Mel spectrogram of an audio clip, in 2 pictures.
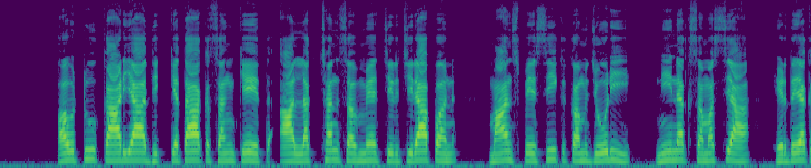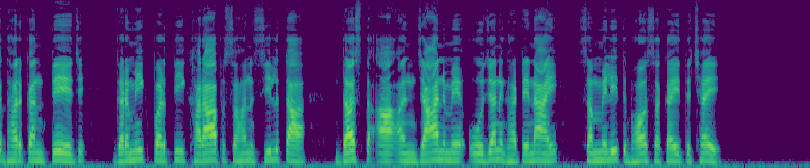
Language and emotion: Maithili, neutral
